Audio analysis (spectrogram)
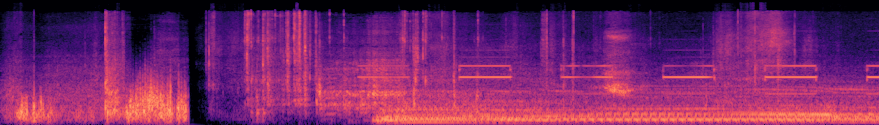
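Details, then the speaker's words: Car idling after cleaning the idle air control valve and replacing its gasket to fix a bad idle: engine settles into a smooth, even idle with no hunting or surging, under a repeating door chime. "Idling nice and pretty."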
